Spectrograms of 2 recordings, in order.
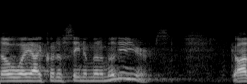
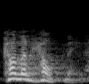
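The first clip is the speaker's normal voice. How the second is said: calling out down the hall; raised voice summoning helpers, easing off by the end; mock yell; 6 semitones higher, 4 dB louder than usual. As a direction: call for help down a corridor. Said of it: "go out in the hall and yell".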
